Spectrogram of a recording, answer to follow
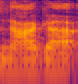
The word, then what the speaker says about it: Naga: the word is spelled Naga or n it's pronounced Naga or nag very interesting Nagal and nag are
